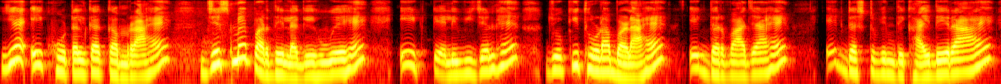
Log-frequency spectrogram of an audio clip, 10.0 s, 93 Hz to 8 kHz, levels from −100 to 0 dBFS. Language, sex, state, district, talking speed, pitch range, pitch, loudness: Hindi, female, Jharkhand, Sahebganj, 160 wpm, 160-255 Hz, 185 Hz, -16 LUFS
